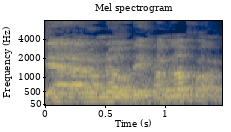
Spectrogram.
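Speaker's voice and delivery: ordinary delivery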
